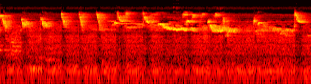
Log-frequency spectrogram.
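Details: Melodious song of a Javan bush lark (branjangan), ngerol nembak style: a run of sharp downslurred high notes about three per second, flowing into a continuous warbling trill.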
